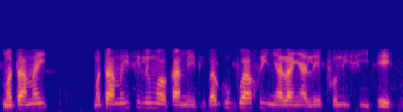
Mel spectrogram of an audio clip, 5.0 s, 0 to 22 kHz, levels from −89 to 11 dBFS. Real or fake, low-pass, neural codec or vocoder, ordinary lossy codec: real; 3.6 kHz; none; none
